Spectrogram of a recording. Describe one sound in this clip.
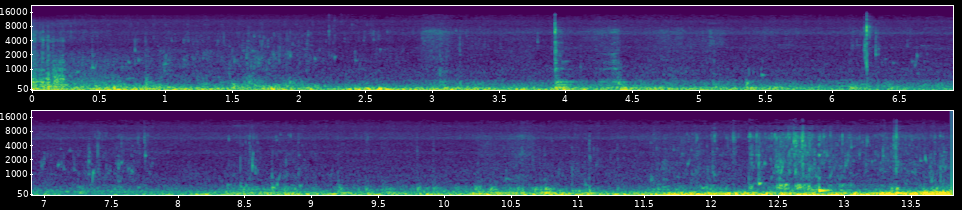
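A paddle dips and splashes in water.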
